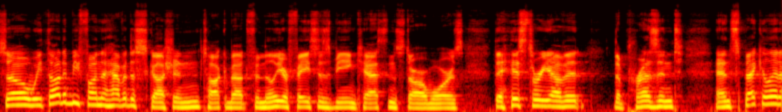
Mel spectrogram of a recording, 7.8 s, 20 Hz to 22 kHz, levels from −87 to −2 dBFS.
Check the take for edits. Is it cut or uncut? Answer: uncut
